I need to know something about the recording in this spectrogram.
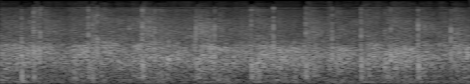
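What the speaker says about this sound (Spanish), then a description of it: "¿Cuántos le dan un aplauso al Señor?" A church congregation claps for the Lord in a brisk, rhythmic burst of applause, a close, even patter of many hands with no talking.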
